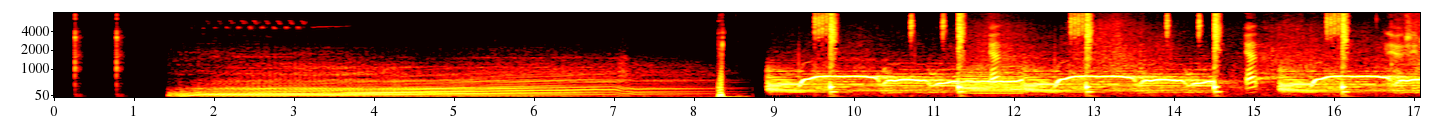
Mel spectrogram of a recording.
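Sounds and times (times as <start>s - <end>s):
car engine accelerating: 1.4s - 8.3s.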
